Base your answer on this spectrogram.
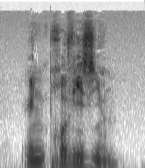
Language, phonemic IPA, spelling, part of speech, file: French, /pʁɔ.vi.zjɔ̃/, provision, noun, Fr-provision.ogg
- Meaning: provision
